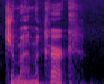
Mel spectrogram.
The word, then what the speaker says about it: Jemima Kirk: The cast includes Allison Oliver as Frances, Sasha Lane as Bobby, Joe Alwyn as Nick, and Jemima Kirk as Melissa. – Jemima Kirk.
